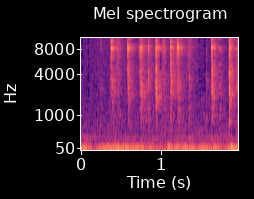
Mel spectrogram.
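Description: Keys on a computer keyboard are tapped rapidly while a password is entered, giving close, fairly loud clacks over a low steady background hum.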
